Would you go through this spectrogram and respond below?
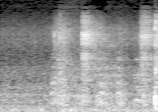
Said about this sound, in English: I wonder how much of my squeaky chair is getting through the audio here. Plenty. Yeah, you can hear that? Oh, it's amazing.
